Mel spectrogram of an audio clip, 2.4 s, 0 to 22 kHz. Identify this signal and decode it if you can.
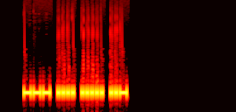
Morse code, heard as a keyed tone, about 51 wpm, 700 Hz. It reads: OH5U
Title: DXCC-100 Call Signs - 4 Characters - 50wpm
